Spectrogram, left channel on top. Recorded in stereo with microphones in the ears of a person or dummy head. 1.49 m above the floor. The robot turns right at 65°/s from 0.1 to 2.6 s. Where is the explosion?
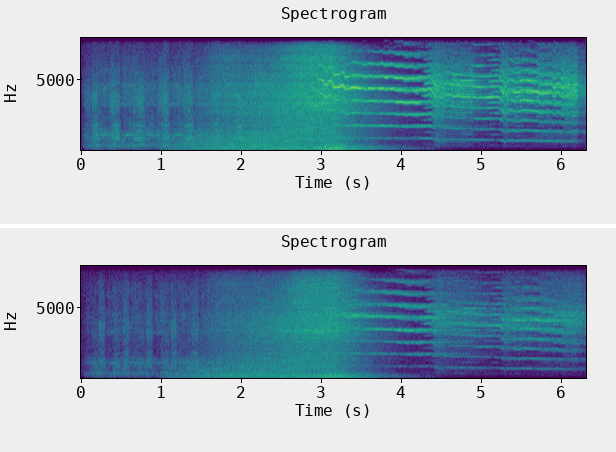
10° left, 8.5 m; by 3.3 s 115° left, 8.5 m.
